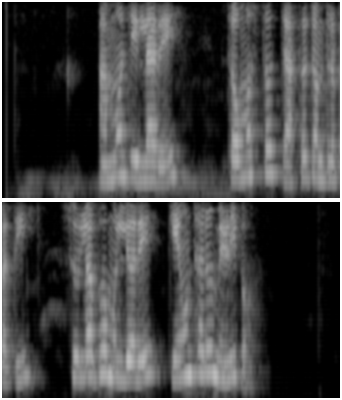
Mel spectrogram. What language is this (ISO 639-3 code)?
ori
